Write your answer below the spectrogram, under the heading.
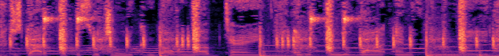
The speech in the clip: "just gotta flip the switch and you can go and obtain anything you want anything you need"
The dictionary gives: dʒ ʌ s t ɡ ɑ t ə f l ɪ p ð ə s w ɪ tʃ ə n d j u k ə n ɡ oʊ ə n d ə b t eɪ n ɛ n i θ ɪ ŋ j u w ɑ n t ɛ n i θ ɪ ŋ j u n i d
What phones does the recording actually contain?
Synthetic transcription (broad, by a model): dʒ ʌ s ɡ ɑ t ə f ɪ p ð ə s w ɪ tʃ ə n j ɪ k n ɡ oʊ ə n ə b t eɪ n ɛ n i θ ɪ ŋ j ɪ w ɑ n t ɛ n i θ ɪ ŋ j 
